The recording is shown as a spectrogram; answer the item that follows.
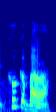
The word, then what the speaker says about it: kookaburra: one little thing now your pronunciation of our Aussie animal but you just mentioned then is that a custom pronunciation or kookaburra that's Australian it's a kookaburra kookaburra I saw on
